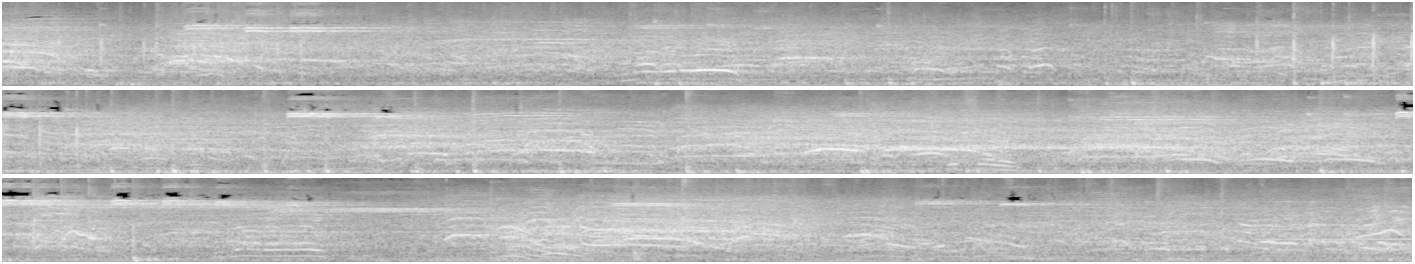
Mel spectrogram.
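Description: Indoor volleyball play: the ball being struck and bouncing, short high sneaker squeaks on the court, and many overlapping voices of players and spectators talking and calling out.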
